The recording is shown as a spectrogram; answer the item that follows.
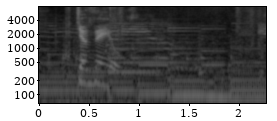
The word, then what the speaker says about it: de Vil: He's spelled devil, but it's pronounced Deville.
